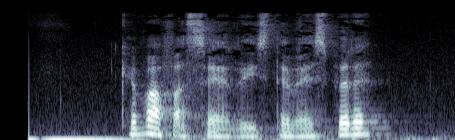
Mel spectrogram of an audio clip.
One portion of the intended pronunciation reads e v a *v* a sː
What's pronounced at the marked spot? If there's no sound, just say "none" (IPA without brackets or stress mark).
f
